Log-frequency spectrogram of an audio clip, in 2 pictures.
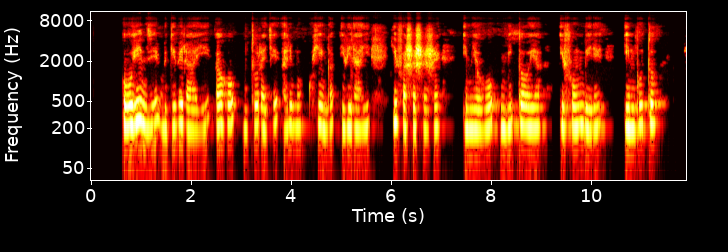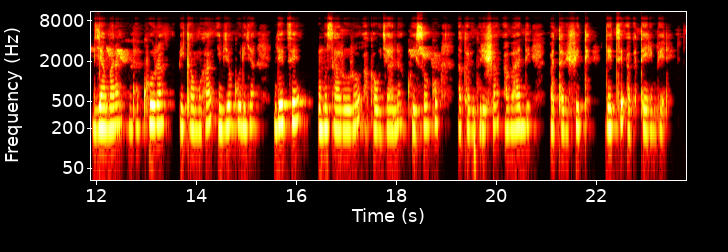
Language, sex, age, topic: Kinyarwanda, female, 18-24, agriculture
